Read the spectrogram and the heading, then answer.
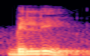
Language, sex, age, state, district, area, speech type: Punjabi, male, 18-30, Punjab, Kapurthala, urban, read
